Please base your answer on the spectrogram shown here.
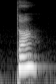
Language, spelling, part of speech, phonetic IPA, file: Ukrainian, та, conjunction, [ta], Uk-та.ogg
- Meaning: 1. and, also, even 2. but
